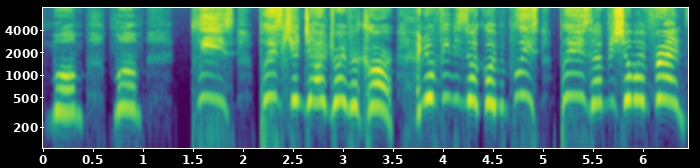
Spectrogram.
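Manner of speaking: put-on high whiny pleading kid; begging kid voice. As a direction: beg like an eager kid. Mom voicing begging son.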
